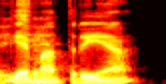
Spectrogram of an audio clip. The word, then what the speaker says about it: gematría: perdón gematría se dice gematria porque digo porque la palabra es hebrea y se pronuncia en hebreo así eh Ah claro Okay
